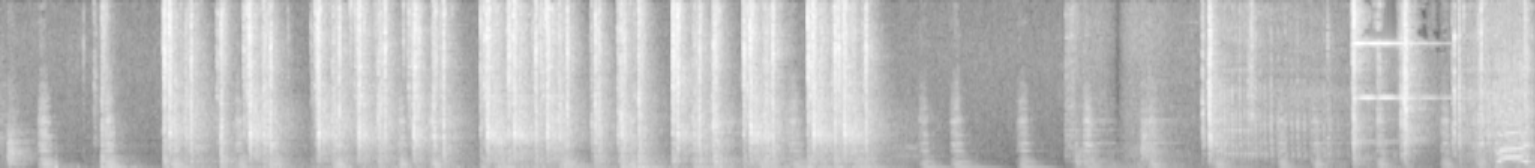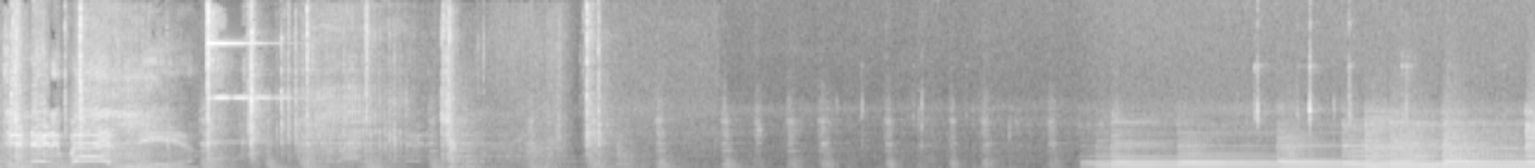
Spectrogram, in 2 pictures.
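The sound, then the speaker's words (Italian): A brisk intro jingle for a radio book segment, built on rapid typewriter clacking and tapping, with a voice briefly calling out a title before a fuller musical passage swells in at the end. “partono cose a caso oggi. Pagine Ribelli, è già partita.”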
